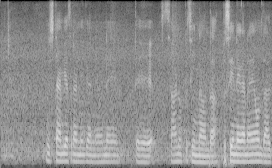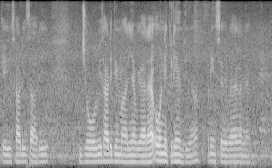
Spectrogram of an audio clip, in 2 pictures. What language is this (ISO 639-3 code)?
doi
